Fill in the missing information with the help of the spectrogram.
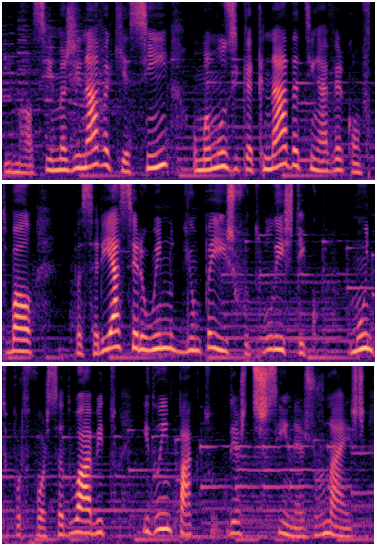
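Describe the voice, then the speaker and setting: A woman's voice: mid-range voice, animated, fairly quick, soft background music. A woman with a European Portuguese accent, presenting a scripted documentary feature.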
